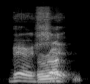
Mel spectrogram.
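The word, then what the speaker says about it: בראשית: being talked about even in, how do you pronounce it, in Genesis? Bereshit.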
